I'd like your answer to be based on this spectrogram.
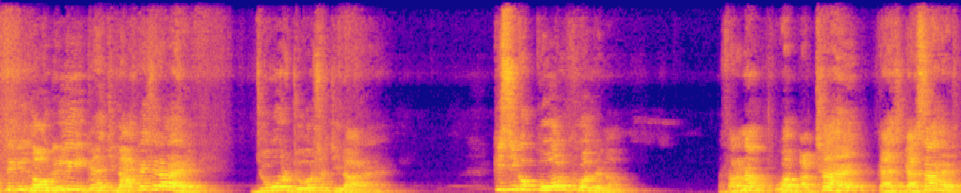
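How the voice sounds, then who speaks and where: Woman teacher, fairly high voice, constant check questions, very echoey room, distant mic. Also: darkish tone. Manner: keeps asking rhetorical check questions; repeats each point slowly. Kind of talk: classroom grammar lesson. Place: classroom with students.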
